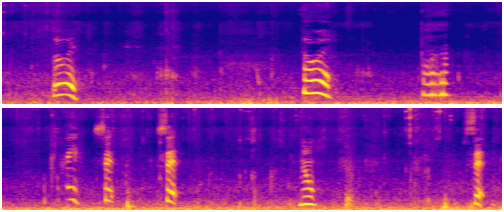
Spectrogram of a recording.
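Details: Eleven-week-old puppies in snow give short, high yelps that fall in pitch. Two loud cries come early, then several quieter ones follow, while a person repeatedly tells them to sit.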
